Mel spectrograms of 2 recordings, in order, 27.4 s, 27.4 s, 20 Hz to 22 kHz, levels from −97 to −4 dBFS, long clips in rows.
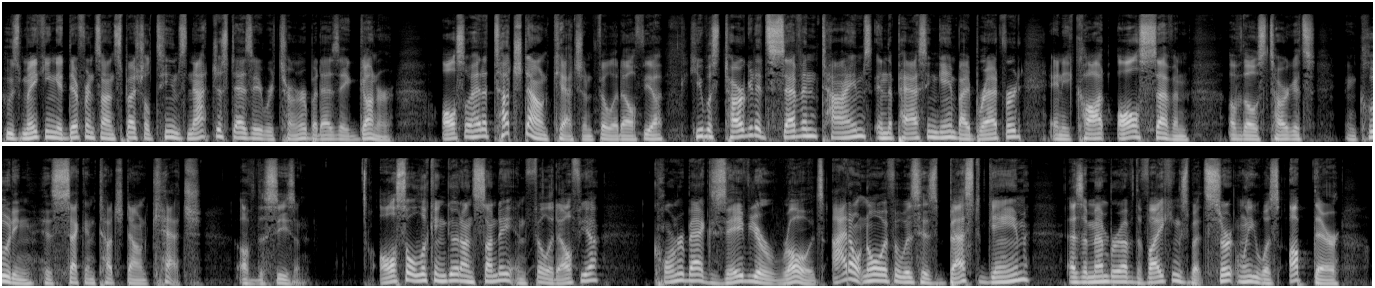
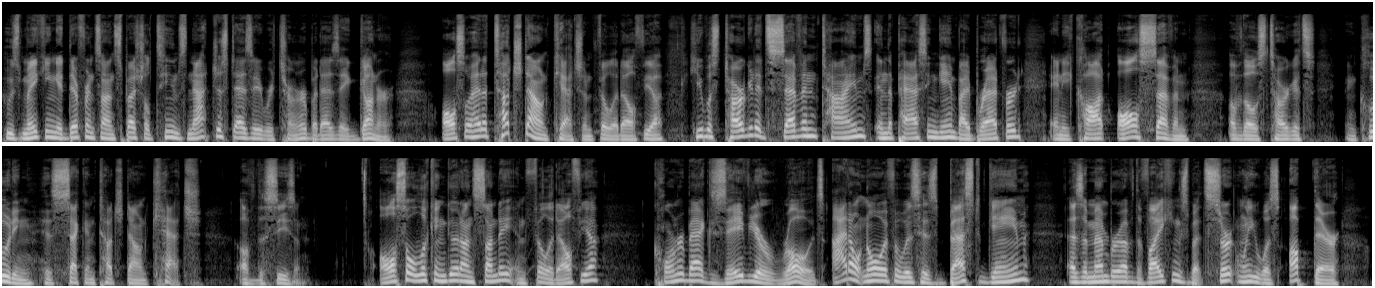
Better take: neither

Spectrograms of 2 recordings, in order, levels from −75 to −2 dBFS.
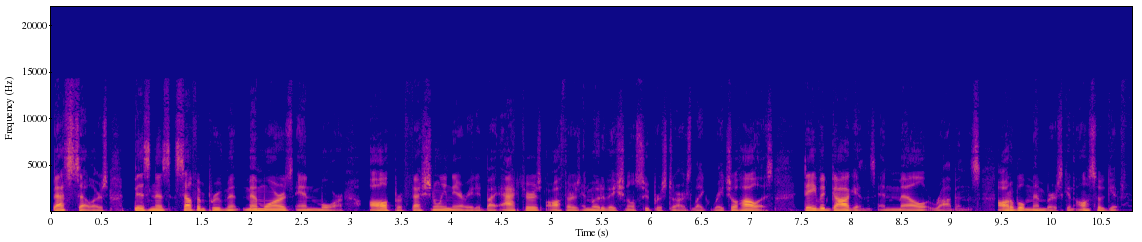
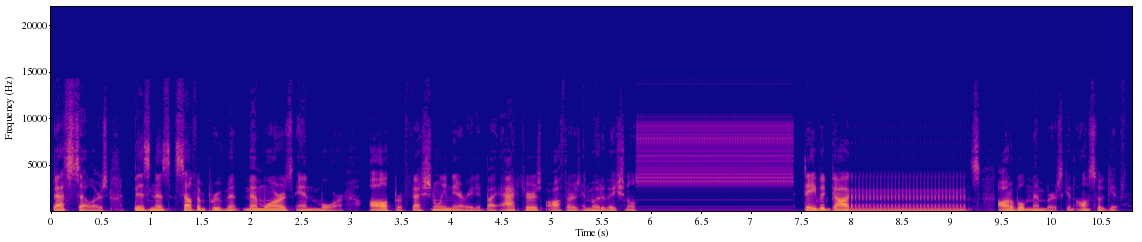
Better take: first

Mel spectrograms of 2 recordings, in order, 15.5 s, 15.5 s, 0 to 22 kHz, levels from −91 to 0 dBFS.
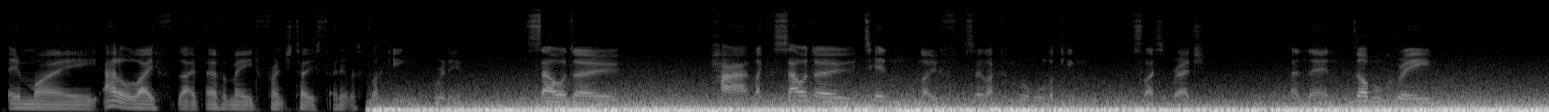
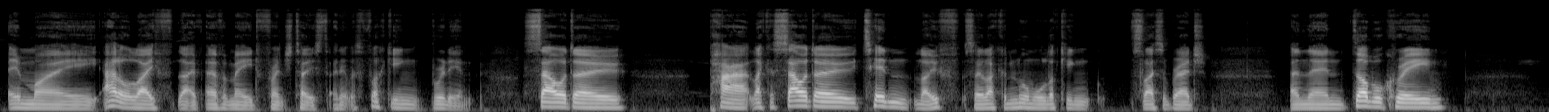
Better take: second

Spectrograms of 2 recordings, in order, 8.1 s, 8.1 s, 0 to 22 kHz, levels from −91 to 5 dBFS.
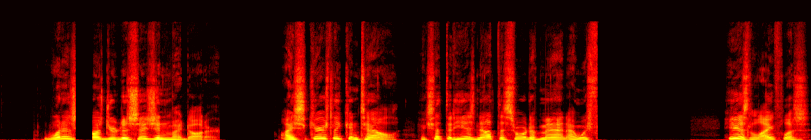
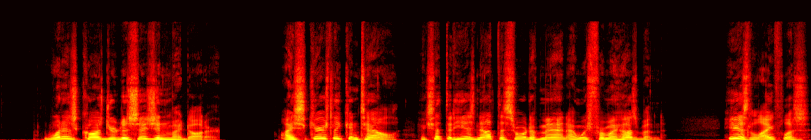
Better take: second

